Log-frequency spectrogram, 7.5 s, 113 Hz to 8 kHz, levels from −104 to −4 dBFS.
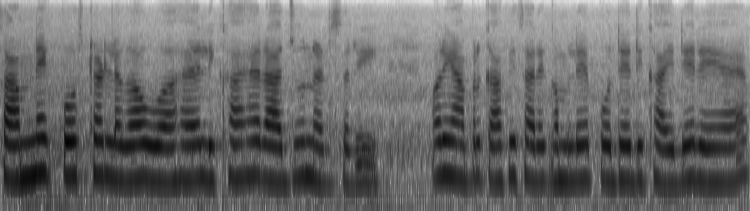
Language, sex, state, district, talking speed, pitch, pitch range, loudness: Hindi, female, Haryana, Rohtak, 170 wpm, 215 Hz, 210-225 Hz, -18 LUFS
